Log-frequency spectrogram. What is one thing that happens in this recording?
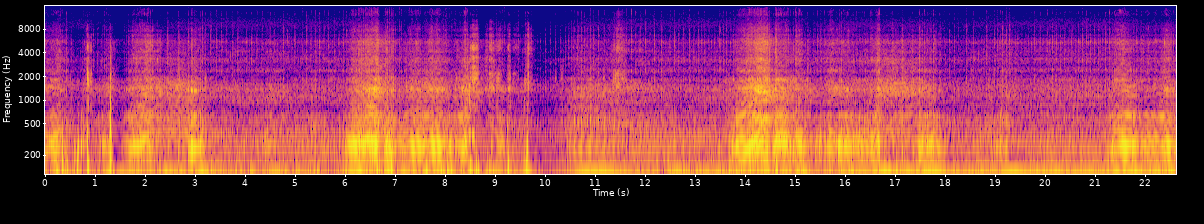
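A dirt bike engine idles and revs up close.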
